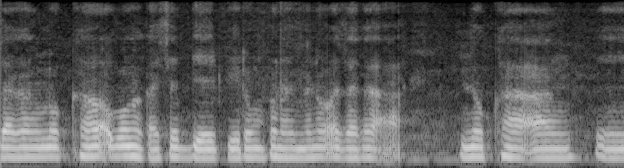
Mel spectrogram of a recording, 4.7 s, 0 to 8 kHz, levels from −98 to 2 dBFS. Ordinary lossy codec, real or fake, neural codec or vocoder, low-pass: none; fake; codec, 16 kHz, 8 kbps, FreqCodec, smaller model; none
